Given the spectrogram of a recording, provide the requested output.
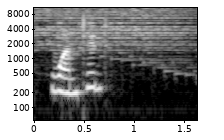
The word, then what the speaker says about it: wanted: Então, estes serão os únicos casos em que você vai pronunciar o final da palavra com som de ID, quando a palavra originalmente já terminar com T ou com D.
